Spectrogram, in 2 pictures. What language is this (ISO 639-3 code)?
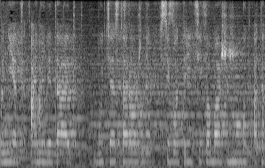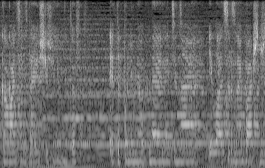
rus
